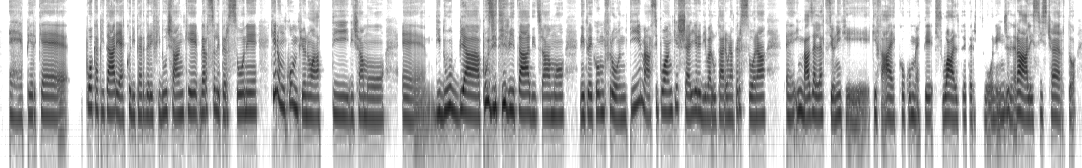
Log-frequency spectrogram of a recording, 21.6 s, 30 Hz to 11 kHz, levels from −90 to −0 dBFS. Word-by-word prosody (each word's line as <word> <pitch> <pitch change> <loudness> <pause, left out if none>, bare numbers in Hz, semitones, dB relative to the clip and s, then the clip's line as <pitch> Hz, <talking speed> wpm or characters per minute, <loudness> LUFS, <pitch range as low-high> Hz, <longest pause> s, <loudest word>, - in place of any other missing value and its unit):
ehm, 180 -3 -7
perché 190 -1 -3 0.3
può 255 - +3
capitare, 215 -3 +3
ecco, 190 +5 -2
di 195 - -3
perdere 195 0 -2
fiducia 210 +1 -2
anche 210 +1 0
verso 215 +2 0
le 215 - +1
persone 210 +1 -1 0.2
che 410 - +3
non 295 - +3
compiono 225 -9 0
atti 190 +1 -3
diciamo, 180 -2 -4 0.3
ehm, 175 -2 -6
di 215 -2 -2
dubbia 210 -4 +5
positività 235 -6 +5
diciamo 195 0 -2 0.3
nei 195 - +1
tuoi 195 0 0
confronti, 210 - -2
ma 190 -11 +1
si 225 +5 -4
può 225 0 0
anche 225 +4 +2
scegliere 210 -1 +1
di 185 -2 -4
valutare 185 +1 -2
una 185 0 -3
persona, 190 -4 0 0.4
ehm, 190 -1 -5
in 225 +1 +2
base 190 +3 +4
alle 190 -1 +1
azioni 195 0 -2
che - - -7
che 205 - -2
fa 185 -1 +2
ecco 180 +2 -6
commette 190 -1 -3
su 180 - -9
altre 185 -1 +4
persone, 180 -1 -8
in 190 - -4
generale. 190 -3 +5
Sì, 200 +3 -5
s - - -2
certo. 190 -2 -3
195 Hz, 145 wpm, -23 LUFS, 185-215 Hz, 0.4 s, dubbia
